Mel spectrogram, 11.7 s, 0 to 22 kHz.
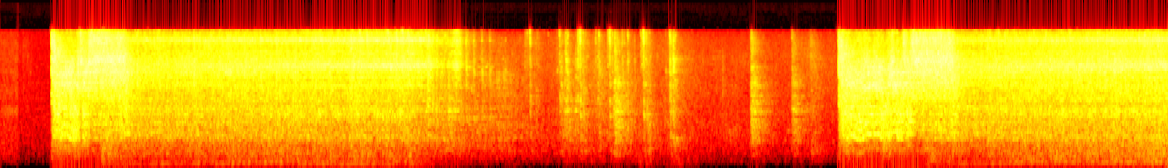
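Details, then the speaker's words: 1974 Ford F100 V8 after an engine rebuild with new pistons and rod bolts. It cranks, catches quickly and settles into a steady idle, cuts out briefly, then restarts and runs smoothly: a healthy start. "now let's drop her down and fire up and let it run"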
